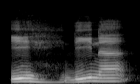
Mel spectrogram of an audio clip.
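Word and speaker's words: اهدنا: yaitu pada pengucapan kata ihdina. Ihdina. Pada huruf nun yang berharakat fathah tetap dibaca tipis. Ihdina. Jangan sampai terbawa ke huruf shad yang memang dibaca tebal ya.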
